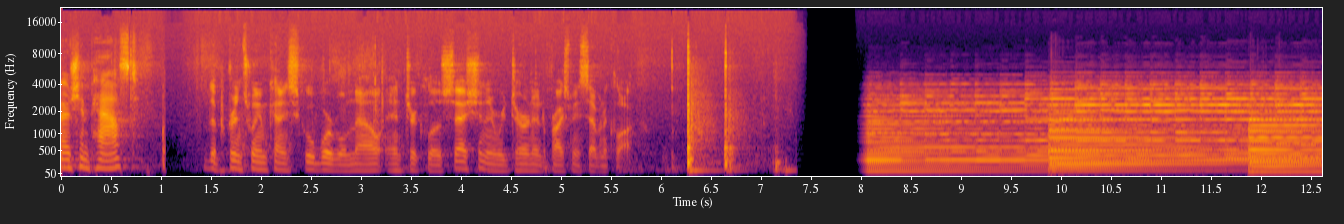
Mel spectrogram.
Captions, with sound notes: Motion passed. - The Prince William County School Board will now enter closed session and return at approximately seven o'clock. (gavel tapping) (energetic music)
